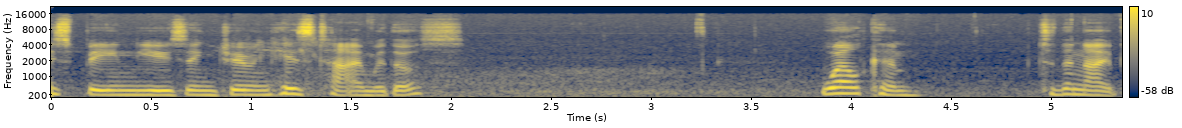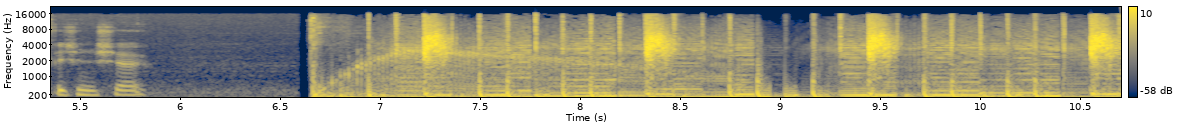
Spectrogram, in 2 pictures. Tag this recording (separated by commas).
Speech, Music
